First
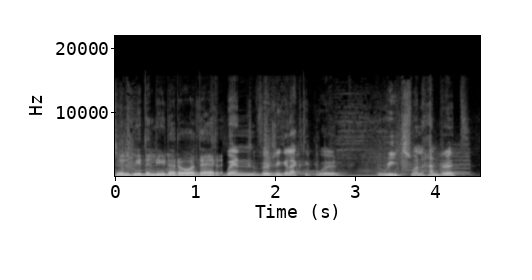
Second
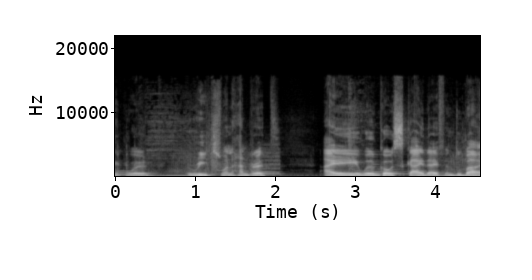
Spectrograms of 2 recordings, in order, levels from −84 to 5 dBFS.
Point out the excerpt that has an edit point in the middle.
first; 1 cut; at 1.3 s

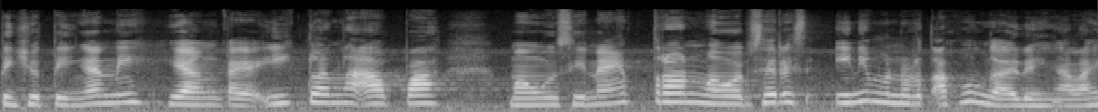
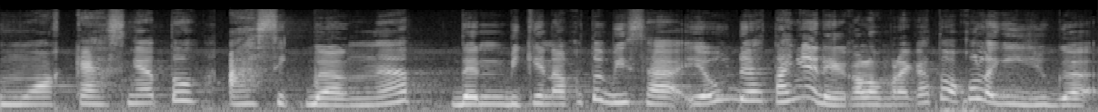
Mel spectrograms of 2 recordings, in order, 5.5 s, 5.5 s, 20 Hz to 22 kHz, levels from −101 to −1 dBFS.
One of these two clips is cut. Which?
second; 1 cut; at 1.1 s

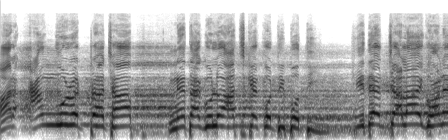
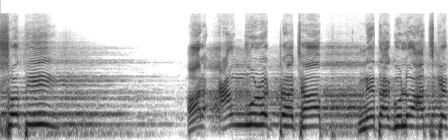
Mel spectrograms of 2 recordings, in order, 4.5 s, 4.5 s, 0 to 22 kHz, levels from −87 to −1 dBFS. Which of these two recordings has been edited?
first; 1 cut; at 3.6 s

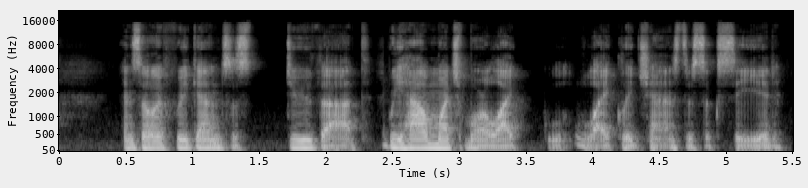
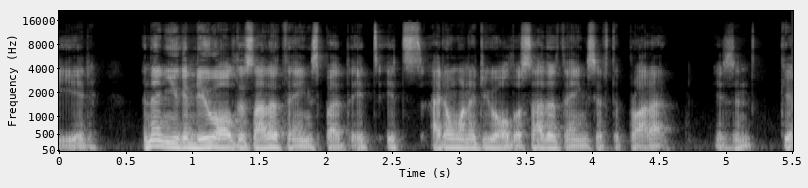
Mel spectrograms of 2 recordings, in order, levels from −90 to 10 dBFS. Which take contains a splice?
first; 1 cut; at 2.3 s

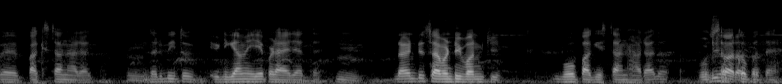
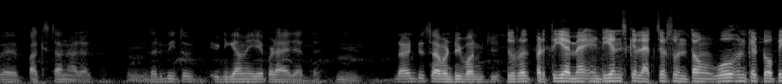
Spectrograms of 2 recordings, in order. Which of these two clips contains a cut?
second; 1 cut; at 5.1 s

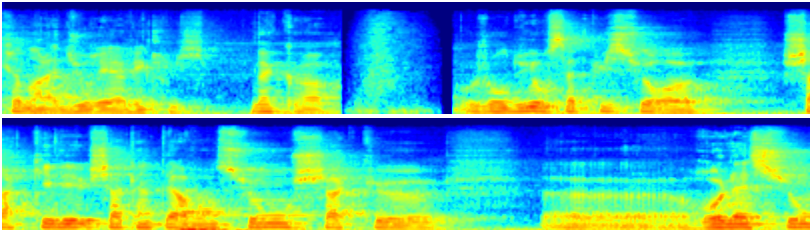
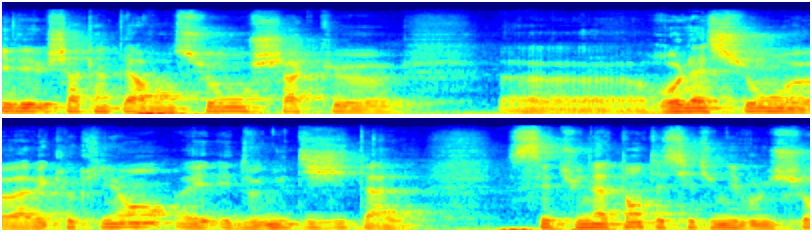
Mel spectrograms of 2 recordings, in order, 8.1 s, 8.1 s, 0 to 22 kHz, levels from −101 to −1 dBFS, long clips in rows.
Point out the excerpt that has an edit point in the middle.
first; 1 cut; at 2.0 s

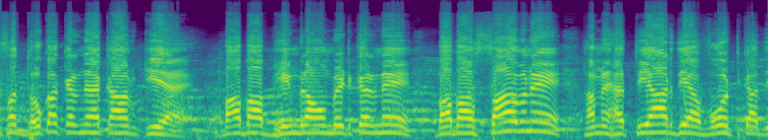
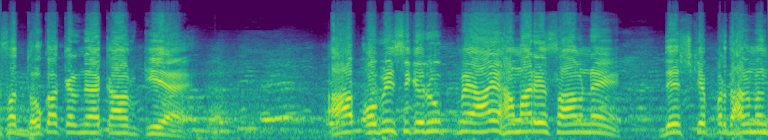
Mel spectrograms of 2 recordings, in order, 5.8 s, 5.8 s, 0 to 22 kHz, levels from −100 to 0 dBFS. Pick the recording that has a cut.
first; 1 cut; at 1.5 s

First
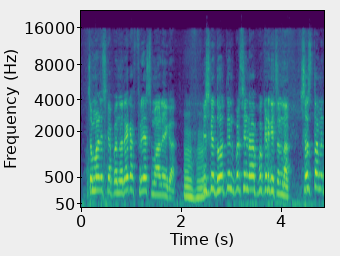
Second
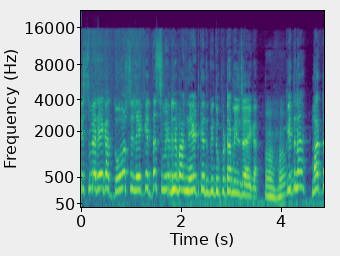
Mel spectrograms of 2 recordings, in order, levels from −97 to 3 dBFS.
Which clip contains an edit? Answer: second; 1 cut; at 1.8 s

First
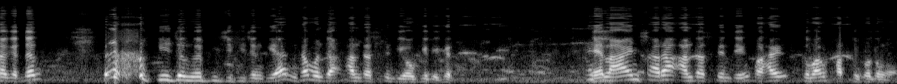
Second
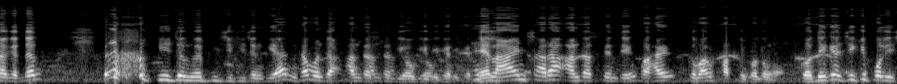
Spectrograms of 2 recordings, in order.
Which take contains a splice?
second; 2 cuts; at 4.6 s, 7.8 s

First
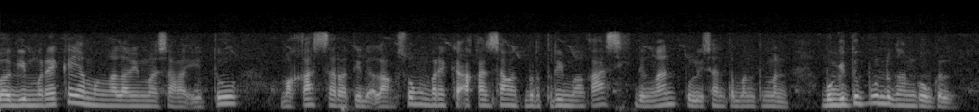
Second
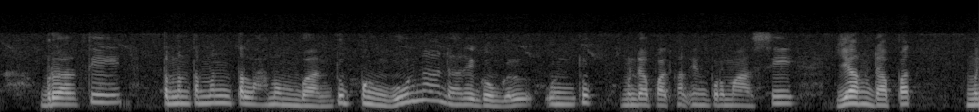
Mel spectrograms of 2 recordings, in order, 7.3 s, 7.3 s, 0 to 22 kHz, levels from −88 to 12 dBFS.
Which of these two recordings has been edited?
second; 3 cuts; at 1.0 s, 4.6 s, 6.1 s

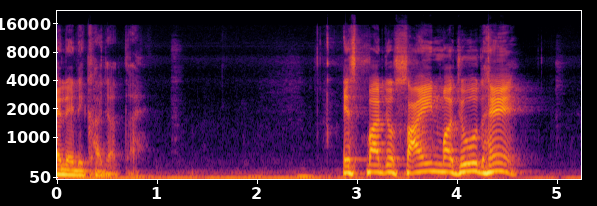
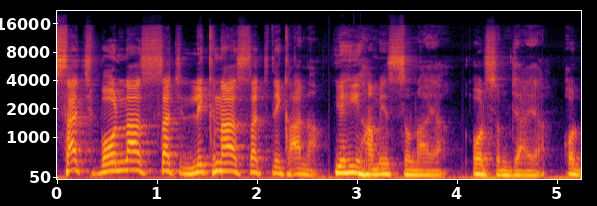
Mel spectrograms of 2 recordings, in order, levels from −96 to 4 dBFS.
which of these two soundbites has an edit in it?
second; 2 cuts; at 2.6 s, 3.9 s

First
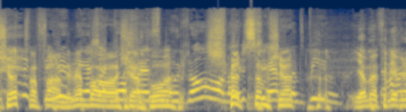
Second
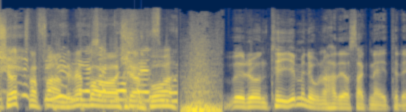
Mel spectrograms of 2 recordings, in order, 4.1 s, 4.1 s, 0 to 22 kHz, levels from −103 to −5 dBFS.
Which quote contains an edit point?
second; 1 cut; at 2.1 s

